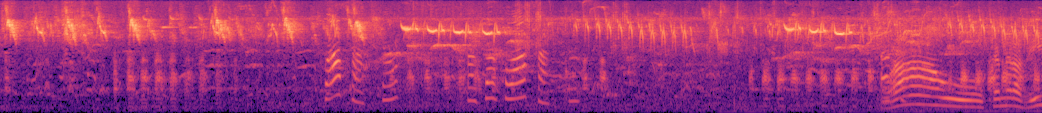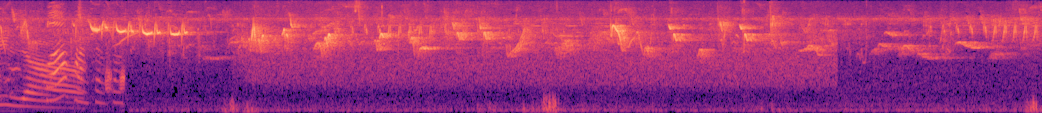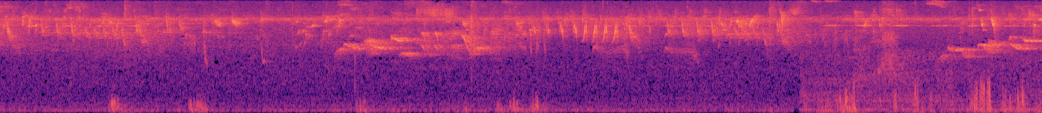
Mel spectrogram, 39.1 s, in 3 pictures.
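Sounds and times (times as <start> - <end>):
background hiss: 0.0 - 23.8
birds chirping and trilling: 0.0 - 29.0, 29.9 - 39.0
soft low thuds: 36.1 - 39.0.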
